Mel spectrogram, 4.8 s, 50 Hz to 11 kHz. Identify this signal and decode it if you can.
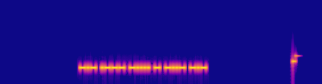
Morse code, heard as a keyed tone, about 42 wpm, 700 Hz. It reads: KJ6TXK
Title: USA Call Signs - 6 Characters - 4x Character Spacing - 45wpm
